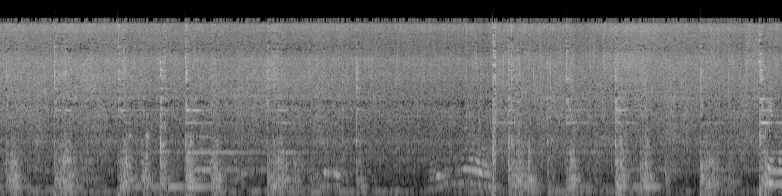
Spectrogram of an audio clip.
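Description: Green banana pieces sizzle and fry in a wok while being stirred, with steady hissing behind repeated scraping clacks of a spatula against the metal, close and continuous.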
